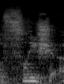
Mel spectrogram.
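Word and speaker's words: Fleesha: Oh, so Felicia. Okay. Yeah, F-L-E-E-S-H-A. So make sure I was pronouncing it right.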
